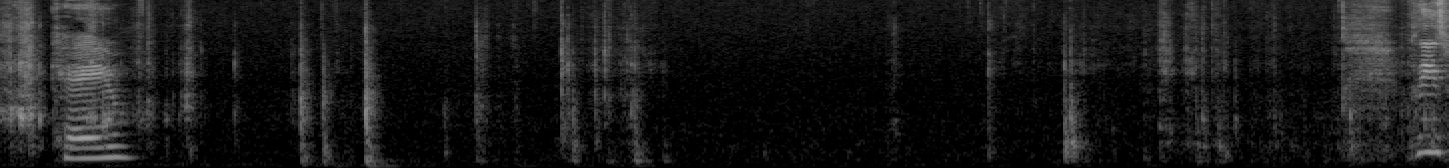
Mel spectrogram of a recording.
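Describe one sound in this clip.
Small boxes tap and knock on a table.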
